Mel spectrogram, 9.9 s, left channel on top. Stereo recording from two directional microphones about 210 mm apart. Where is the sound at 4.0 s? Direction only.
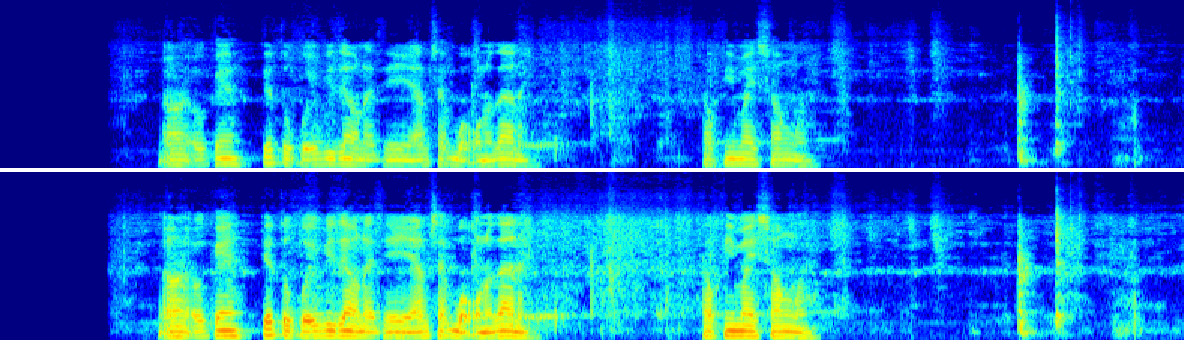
20° right (ahead or behind).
